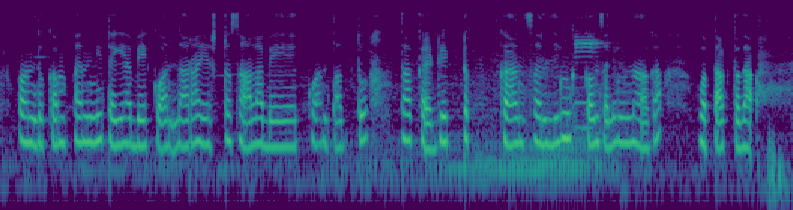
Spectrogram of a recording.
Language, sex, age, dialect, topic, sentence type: Kannada, female, 31-35, Northeastern, banking, statement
